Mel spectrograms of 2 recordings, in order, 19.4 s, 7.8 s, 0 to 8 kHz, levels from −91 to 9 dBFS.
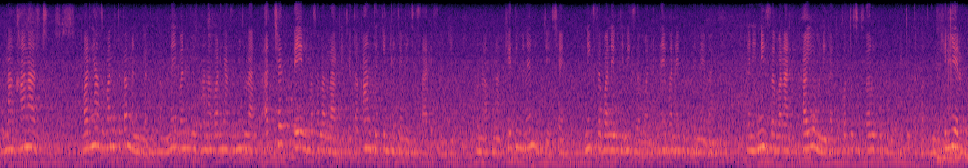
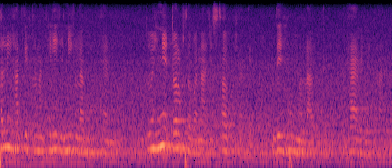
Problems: background sounds at intervals, background conversations at intervals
